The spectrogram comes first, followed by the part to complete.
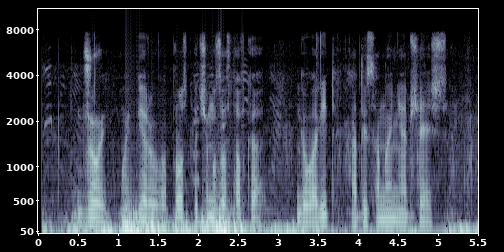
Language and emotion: Russian, neutral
